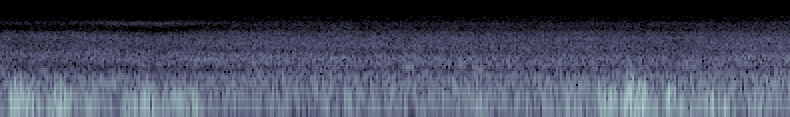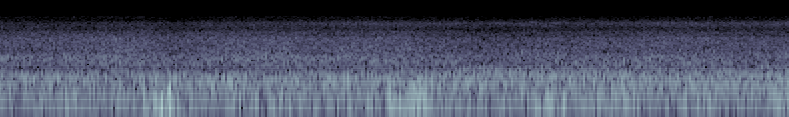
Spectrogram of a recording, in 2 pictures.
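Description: A fountain splashes and gushes steadily nearby.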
